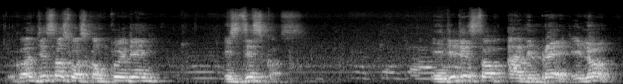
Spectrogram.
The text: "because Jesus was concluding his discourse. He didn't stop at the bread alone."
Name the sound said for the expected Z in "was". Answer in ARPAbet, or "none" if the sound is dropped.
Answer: S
